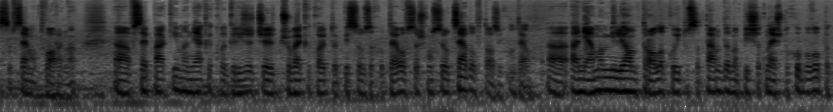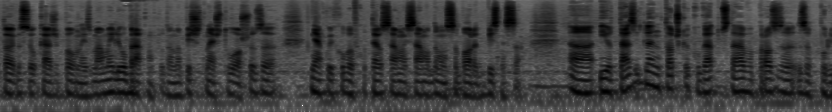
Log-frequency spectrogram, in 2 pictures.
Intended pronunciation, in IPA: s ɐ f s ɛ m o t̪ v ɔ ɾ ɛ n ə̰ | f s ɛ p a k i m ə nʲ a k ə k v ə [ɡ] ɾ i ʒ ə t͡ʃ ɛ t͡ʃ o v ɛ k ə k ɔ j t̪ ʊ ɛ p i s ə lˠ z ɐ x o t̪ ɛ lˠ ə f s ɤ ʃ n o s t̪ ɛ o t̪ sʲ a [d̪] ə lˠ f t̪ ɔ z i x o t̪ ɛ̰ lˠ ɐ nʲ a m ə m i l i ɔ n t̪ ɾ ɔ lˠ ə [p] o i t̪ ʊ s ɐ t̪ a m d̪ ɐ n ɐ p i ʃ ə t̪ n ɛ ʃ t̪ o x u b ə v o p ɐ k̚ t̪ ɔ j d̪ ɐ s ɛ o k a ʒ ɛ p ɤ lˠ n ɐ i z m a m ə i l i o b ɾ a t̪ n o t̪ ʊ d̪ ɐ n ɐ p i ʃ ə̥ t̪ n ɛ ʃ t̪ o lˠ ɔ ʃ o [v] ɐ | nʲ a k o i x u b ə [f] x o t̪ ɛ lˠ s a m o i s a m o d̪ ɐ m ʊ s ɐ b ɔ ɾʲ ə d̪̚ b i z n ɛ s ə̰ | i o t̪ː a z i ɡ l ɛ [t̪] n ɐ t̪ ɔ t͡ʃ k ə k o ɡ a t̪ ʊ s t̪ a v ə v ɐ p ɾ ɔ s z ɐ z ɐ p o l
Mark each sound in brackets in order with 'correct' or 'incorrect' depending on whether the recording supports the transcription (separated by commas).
correct, correct, incorrect, incorrect, correct, incorrect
